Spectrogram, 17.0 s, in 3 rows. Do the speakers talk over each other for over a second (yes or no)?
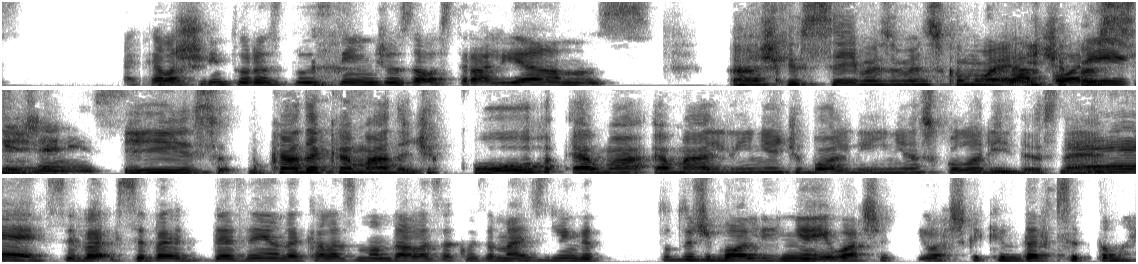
yes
